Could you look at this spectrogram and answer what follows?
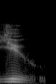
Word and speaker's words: ewe: You and you are two different words. They sound the same, but they do not mean the same thing.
